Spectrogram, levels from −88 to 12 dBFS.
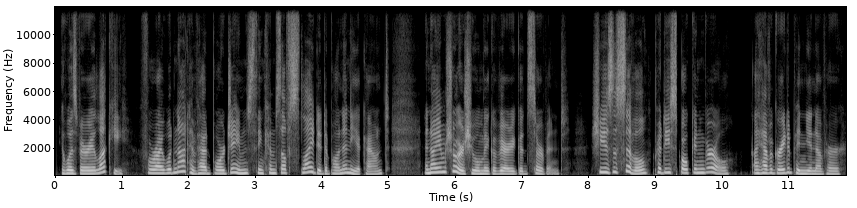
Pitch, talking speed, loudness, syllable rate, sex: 240 Hz, 215 wpm, -17 LUFS, 5.6 syllables/s, female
